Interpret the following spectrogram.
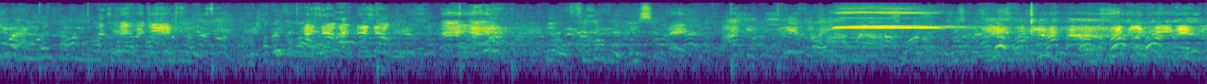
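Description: Footballers shouting and calling to one another on the pitch, with a single whistle blast of about a second a little past the middle.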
